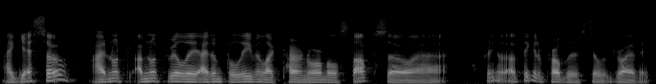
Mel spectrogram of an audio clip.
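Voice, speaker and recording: A man's voice: fairly low pitch, animated, brisk, creaky, dull audio. A young man with a Swedish accent, reading viewer questions aloud on a live stream and answering them off the cuff, thinking aloud as he goes. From Sweden. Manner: thinks aloud, hesitant and offhand. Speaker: gaming YouTuber.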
